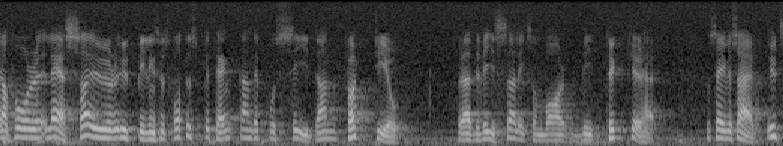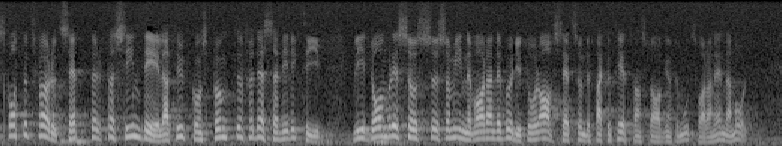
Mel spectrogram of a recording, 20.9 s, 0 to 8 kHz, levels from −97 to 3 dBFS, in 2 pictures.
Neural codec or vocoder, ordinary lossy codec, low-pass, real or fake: none; none; none; real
